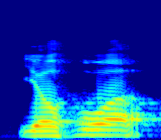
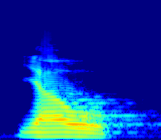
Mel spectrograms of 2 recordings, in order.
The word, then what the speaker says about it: 야오: 여호와 아니고요. 야회 아니고요. 야오. 야오가 원래 발음하고 가깝다고 합니다. 야오. 야오. 산에 올라가서 스트레스 풀 때 소리지는 거 같이.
